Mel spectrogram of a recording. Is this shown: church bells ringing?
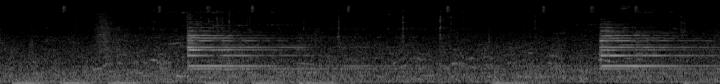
yes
